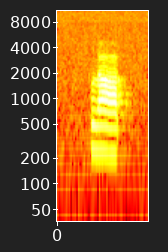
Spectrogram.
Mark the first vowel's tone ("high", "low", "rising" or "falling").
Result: low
